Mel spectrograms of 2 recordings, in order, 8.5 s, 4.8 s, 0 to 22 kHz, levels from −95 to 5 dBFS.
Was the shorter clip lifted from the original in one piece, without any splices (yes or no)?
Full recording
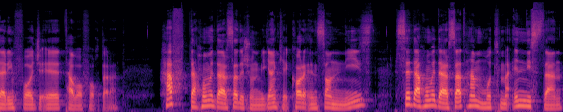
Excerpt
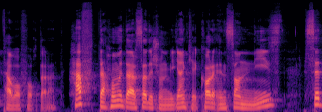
no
